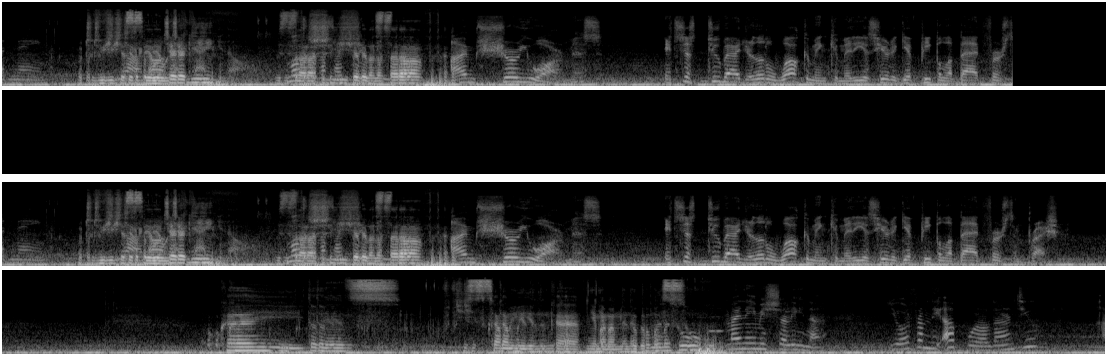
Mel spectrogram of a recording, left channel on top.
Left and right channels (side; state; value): left; drops out; at 10.2 s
